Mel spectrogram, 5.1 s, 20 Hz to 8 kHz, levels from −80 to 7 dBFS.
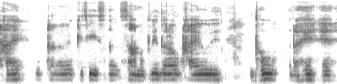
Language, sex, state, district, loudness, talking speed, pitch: Hindi, male, Uttar Pradesh, Etah, -27 LUFS, 120 wpm, 135 Hz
